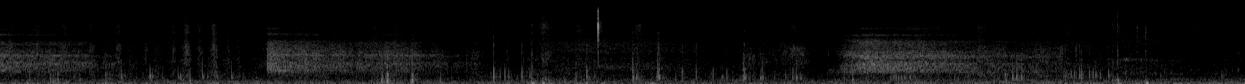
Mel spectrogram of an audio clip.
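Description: A woman's slow, deep breaths into her belly, picked up close by a microphone at her abdomen, with chiropractic hands pressing there: a breath ending just after the start, another at about three seconds and a long one at about eight and a half seconds. Faint clicks and rustles fall between the breaths, with one sharp click about six seconds in.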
